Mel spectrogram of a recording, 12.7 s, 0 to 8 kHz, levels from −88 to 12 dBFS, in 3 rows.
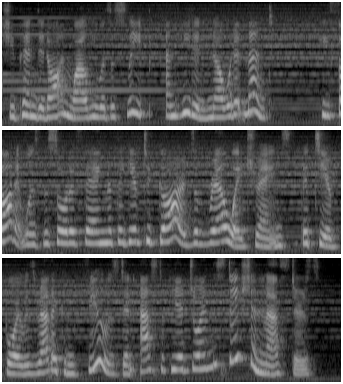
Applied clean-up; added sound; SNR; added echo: none; Musical instrument; 17 dB; none.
